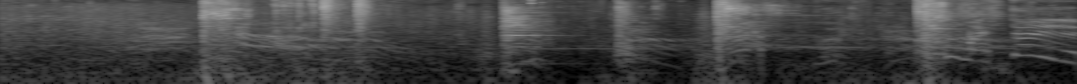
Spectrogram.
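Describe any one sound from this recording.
Metal weapons clash and clang in sharp, ringing strikes.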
